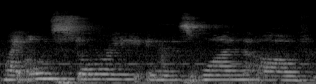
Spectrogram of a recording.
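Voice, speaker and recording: A woman in her forties with a loud voice, giving a fervent talk as a guest speaker at a church, with frequent ums. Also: medium pitch, fairly even intonation, extremely slow, slight background noise. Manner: earnest, fervent, with many ums. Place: church hall. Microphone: handheld microphone. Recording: echoey hall from far off.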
